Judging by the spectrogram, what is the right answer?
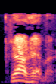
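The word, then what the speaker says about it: Krauthammer: Kelly on Fox she had Dr crammer on but what I pronounce his name that way it's because how Henry Kissinger pronounced it to me one time he asked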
